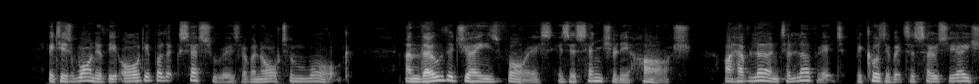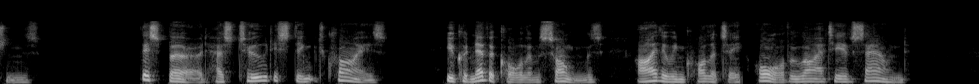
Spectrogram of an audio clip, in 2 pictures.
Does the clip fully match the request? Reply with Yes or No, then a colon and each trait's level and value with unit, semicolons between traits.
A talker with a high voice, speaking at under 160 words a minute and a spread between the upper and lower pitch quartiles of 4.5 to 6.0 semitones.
No: low, 130 Hz; average, 150 wpm; average, 5.1 semitones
